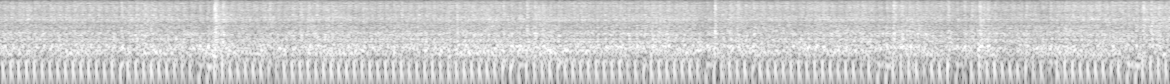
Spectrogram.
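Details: Wizard (Craftsman) riding mower after deck install, bracket weld and new deck belt, final test: small single-cylinder engine holding a steady, even beat at constant speed, no misses or knocks. Normal running.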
